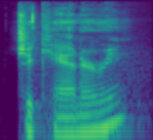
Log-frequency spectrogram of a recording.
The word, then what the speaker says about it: chicanery: Oh wow, it's just pronounced chicanery. Okay, so no ch at all.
